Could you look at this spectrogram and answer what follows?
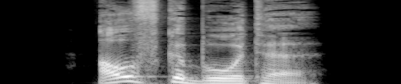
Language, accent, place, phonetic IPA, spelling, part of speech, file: German, Germany, Berlin, [ˈaʊ̯fɡəˌboːtə], Aufgebote, noun, De-Aufgebote.ogg
- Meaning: nominative/accusative/genitive plural of Aufgebot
